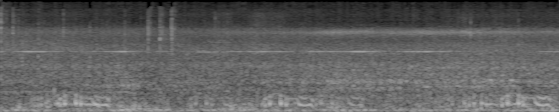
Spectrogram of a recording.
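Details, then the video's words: A pigeon gives low, throaty rolling coos in three phrases about two seconds apart, over a soft background hiss. "Pigeon sound Effect"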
